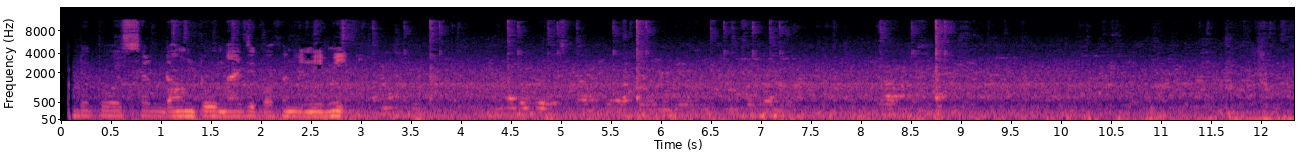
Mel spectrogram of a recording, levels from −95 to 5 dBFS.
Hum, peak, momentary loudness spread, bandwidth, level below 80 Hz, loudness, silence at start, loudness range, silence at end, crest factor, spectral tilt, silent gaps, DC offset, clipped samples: none; -12 dBFS; 12 LU; 11.5 kHz; -46 dBFS; -34 LUFS; 0.05 s; 9 LU; 0 s; 22 dB; -5.5 dB/octave; none; under 0.1%; under 0.1%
